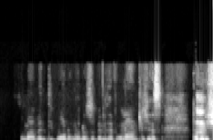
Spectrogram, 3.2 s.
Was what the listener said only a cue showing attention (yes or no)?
yes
